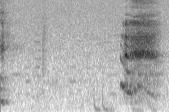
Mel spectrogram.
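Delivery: high, loud real laugh breaking out; laughing hard at the memory; burst of laughter. Real, not acted. Laughing at how they felt as failures, loud real laugh.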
